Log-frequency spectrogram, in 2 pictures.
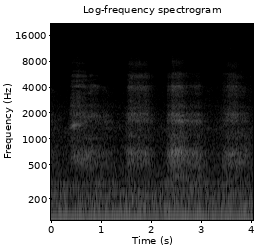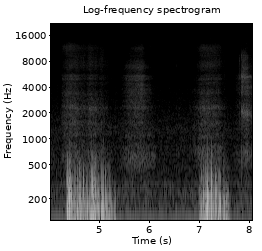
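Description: A woman breathing hard from exertion during leg lifts: soft breaths about once a second, with two loud, low puffs of breath, the first about four and a half seconds in and the second about seven seconds in.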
